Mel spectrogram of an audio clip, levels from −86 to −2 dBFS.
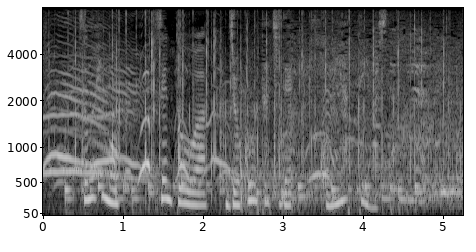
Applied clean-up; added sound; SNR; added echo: none; Cheering; 2 dB; none.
